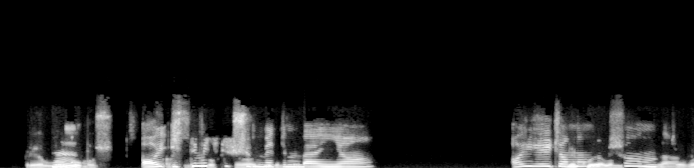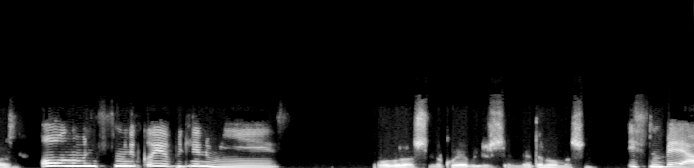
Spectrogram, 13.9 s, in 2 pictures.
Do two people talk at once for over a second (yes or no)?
yes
